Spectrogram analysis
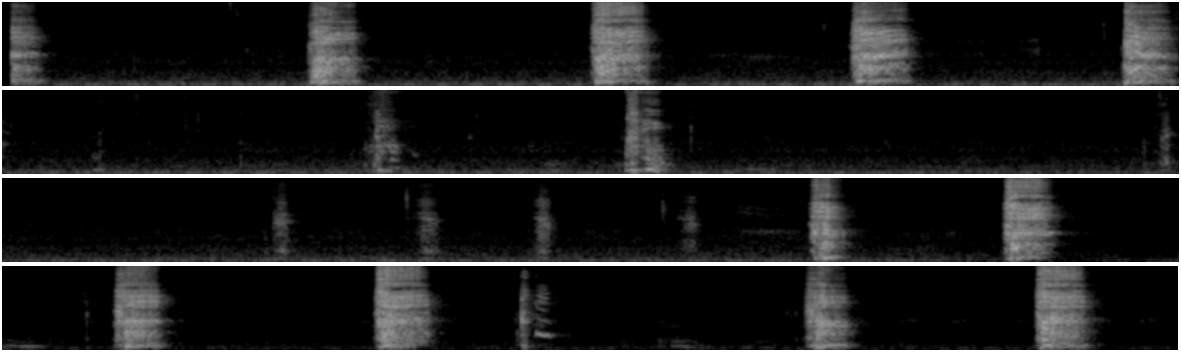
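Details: Dog with heartworm disease coughing: a long series of short, harsh, dry coughs.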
